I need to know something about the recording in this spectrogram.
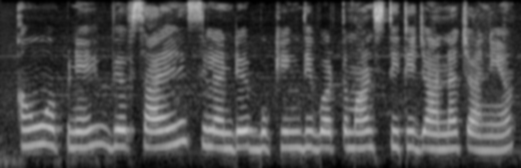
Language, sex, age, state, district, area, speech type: Dogri, female, 18-30, Jammu and Kashmir, Jammu, rural, read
